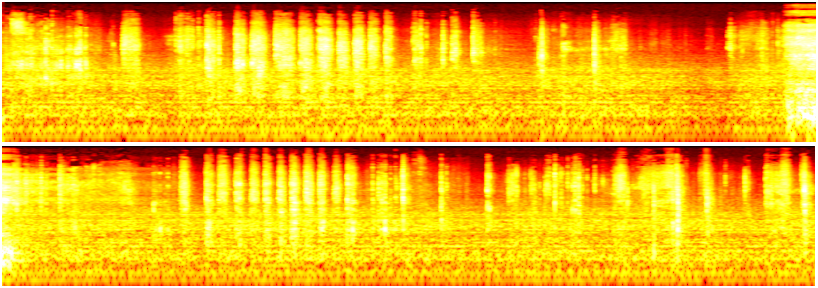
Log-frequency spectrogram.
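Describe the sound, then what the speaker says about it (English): Scissors snip through paper in quick, crisp bursts of cutting, repeated rhythmically with a brief rustle partway through, close and fairly quiet. "So then I'll take my scissors and I'm going to cut out my traced hands."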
